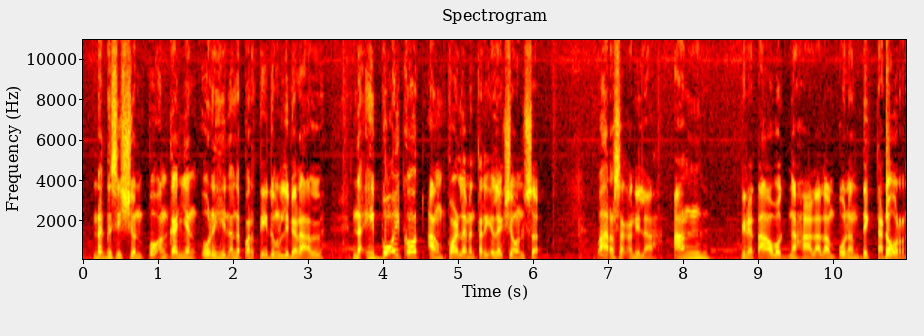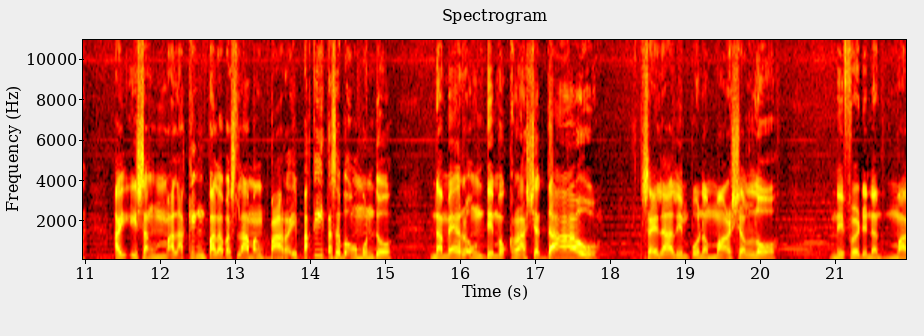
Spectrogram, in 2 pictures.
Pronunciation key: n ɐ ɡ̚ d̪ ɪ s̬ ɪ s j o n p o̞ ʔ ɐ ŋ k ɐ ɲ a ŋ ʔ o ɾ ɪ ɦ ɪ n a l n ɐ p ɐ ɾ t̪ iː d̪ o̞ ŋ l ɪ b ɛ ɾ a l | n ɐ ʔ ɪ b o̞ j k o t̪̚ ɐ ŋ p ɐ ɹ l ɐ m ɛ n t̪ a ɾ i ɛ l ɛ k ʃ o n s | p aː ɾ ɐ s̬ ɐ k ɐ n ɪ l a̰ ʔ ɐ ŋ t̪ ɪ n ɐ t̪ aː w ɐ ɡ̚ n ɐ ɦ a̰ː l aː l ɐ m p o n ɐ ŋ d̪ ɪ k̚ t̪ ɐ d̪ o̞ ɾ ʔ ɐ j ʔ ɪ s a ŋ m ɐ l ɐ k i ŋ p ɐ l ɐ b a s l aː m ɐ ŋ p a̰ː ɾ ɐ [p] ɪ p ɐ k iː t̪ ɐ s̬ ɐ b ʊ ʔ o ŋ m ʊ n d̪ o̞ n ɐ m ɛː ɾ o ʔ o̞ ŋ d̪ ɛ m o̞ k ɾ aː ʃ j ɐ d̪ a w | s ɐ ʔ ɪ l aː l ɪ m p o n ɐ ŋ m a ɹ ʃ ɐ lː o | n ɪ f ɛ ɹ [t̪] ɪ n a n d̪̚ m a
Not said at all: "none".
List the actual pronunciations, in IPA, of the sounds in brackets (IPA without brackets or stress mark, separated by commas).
ʔ, d̪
